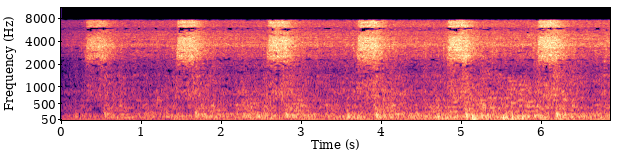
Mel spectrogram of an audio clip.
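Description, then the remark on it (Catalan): A restored boat slipway winch at the port of Segur de Calafell runs with a steady low mechanical rumble, punctuated by six sharp hissing puffs spaced about a second apart in an even, chugging rhythm. No one speaks. “Aquest és el so que fa la maquinilla de Calafell un cop s'ha posat en marxa.”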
